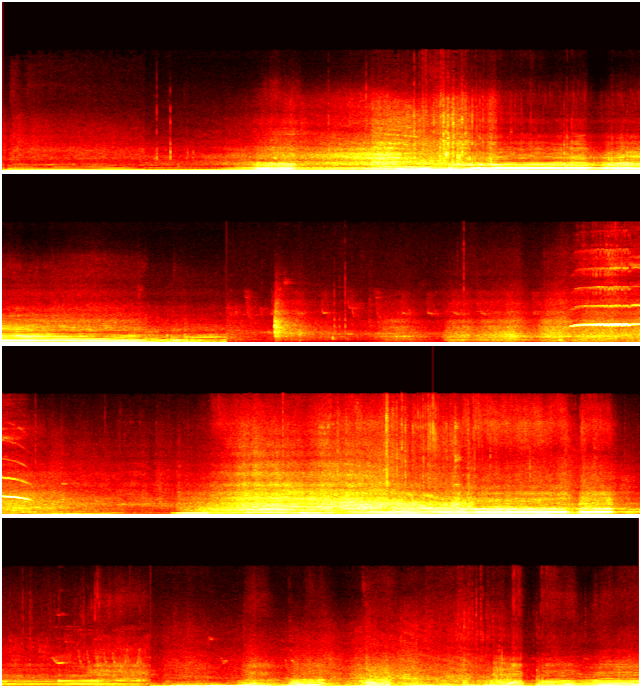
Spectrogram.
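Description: Opel Kadett GSi rally car's engine revving hard, its pitch climbing and dropping through gear changes as the car drives flat out past the camera several times. A short high-pitched squeal, typical of tyres, comes about halfway through, in a quieter stretch between the loud passes.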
